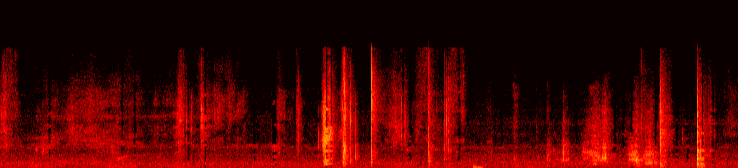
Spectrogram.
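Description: Trading cards being handled and flipped through, a scatter of short clicks and rustles that bunch together about three seconds in and again near the end.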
